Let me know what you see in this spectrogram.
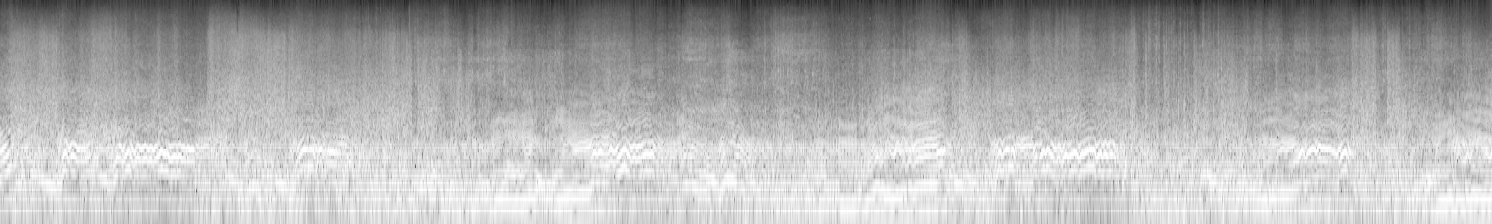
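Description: Husqvarna motocross bike engine revving hard and easing off over and over as it is ridden around a dirt track, heard from on board the bike.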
